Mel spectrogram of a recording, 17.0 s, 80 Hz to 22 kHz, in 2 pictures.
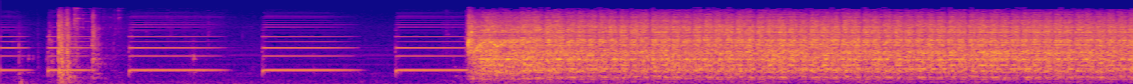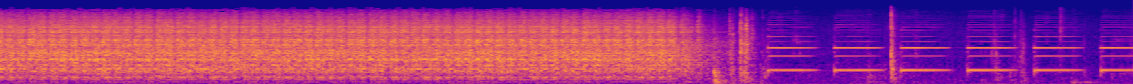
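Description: A 2010 ambulance engine with a leak-plagued history cranks on its starter for about ten seconds, a loud steady churning roar, after chime-like beeps; it then cuts off and the repeating beeps return, all close by with no talk.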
